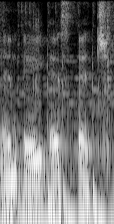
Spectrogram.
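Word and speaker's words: gnash: dwarf number three g n a s h how do we pronounce this word we pronounce this word as nash meaning to grind the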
